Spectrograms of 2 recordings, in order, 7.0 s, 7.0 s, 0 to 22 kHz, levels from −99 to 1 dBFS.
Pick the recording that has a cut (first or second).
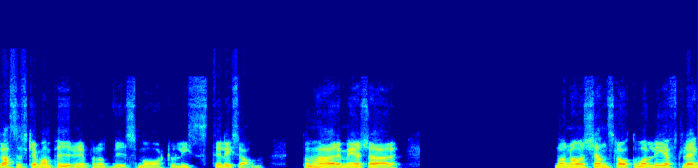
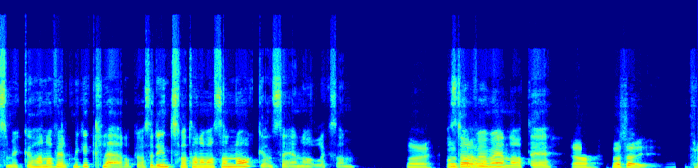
second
